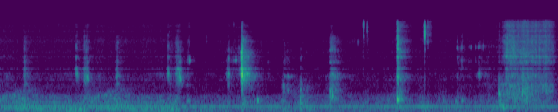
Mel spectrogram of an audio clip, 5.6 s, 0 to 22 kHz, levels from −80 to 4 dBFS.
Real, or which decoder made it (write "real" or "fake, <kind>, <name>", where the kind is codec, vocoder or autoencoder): fake, codec, HILCodec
